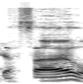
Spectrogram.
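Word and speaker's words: Daffue: Yeah, so Duffy, I believe, is the correct pronunciation.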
